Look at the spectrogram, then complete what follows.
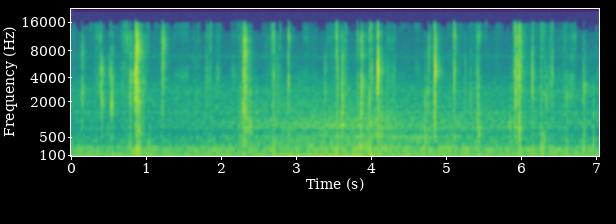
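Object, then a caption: Plastic film soap wrapper. A small bar of soap in a crinkly plastic film wrapper is held in both hands while fingertips scratch and crinkle the wrapper. Quiet, bright, crisp crackles and sharp snaps come in irregular bursts, each dying away almost instantly, over a faint steady low hum.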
